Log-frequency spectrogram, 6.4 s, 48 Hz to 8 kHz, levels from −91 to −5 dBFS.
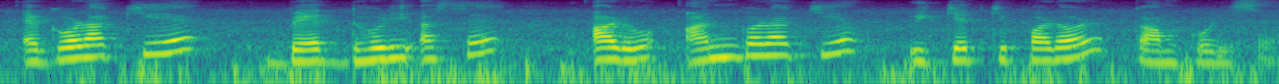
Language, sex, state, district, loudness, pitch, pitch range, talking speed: Assamese, female, Assam, Kamrup Metropolitan, -18 LUFS, 225 Hz, 210-280 Hz, 95 wpm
